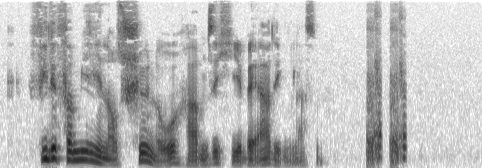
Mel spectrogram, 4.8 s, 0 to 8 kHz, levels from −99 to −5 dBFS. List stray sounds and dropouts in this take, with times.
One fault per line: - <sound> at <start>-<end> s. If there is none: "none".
- laugh at 3.7-4.1 s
